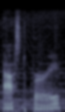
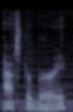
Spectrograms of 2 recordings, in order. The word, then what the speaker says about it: Astbury: him okay moving on I realize I've been adding a stupid syllable to the singer of the Colts name mark is absolutely correct at Ian Astbury for some reason I've been calling him Ian Astbury I don't know why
